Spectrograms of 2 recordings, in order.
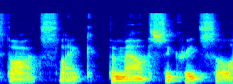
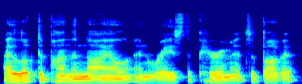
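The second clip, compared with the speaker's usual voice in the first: poem recitation. Acted. Reciting a river poem to open a meditation, solemn poetic delivery.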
